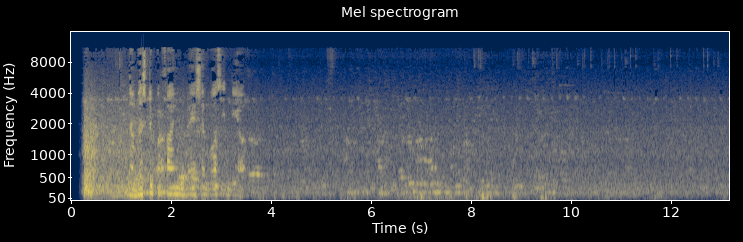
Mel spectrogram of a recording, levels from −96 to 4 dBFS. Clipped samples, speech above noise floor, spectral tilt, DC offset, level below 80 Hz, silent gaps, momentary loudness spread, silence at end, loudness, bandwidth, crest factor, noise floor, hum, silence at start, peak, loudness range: under 0.1%; 25 dB; -5 dB/octave; under 0.1%; -42 dBFS; none; 26 LU; 0 s; -17 LUFS; 11.5 kHz; 20 dB; -41 dBFS; none; 0.2 s; 0 dBFS; 22 LU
